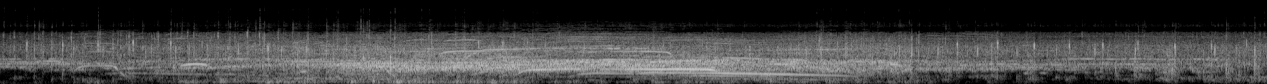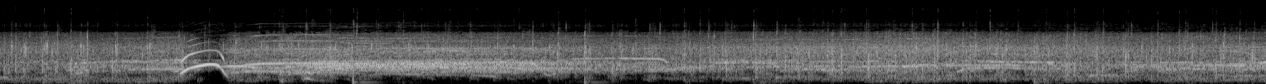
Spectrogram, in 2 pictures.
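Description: Women in the crowd shout and scream with excitement close by.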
